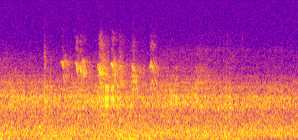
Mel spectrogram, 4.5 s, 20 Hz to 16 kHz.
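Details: Several Eurasian jackdaws (Corvus monedula), gathered on a roof on an October 2015 evening in Helsinki, Finland, before flying to roost in adjacent park trees, give short, sharp 'chak' calls in a quick overlapping burst midway through, over steady traffic roar.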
